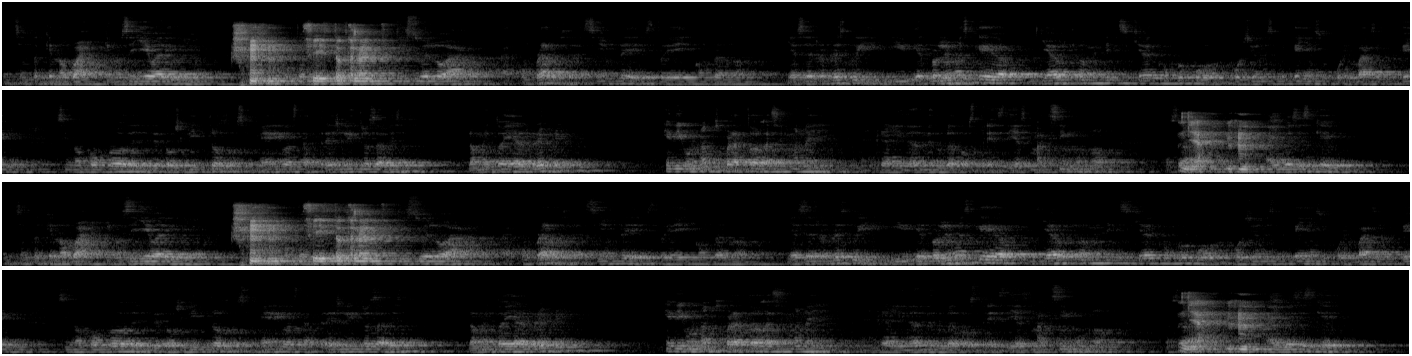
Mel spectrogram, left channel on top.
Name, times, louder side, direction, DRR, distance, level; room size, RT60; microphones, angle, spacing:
voice 1, 0.0-2.0 2.8-3.4 3.9-7.4 7.8-14.2 14.6-18.2 18.7-19.8 20.7-25.1 25.7-26.1 26.7-27.4, equal, 85° left, -2 dB, 1.4 m, -37 dB
voice 2, 2.3-3.7 25.8-26.6, equal, 10° left, 1 dB, 0.4 m, -28 dB
6.8 x 3.8 x 4.6 m, 1.4 s
head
